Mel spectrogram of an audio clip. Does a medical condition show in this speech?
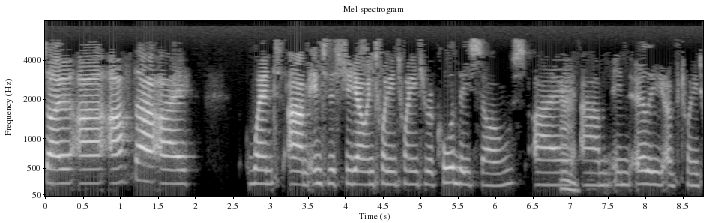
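Yes: cleft palate; congenital cleft palate, no palate roof at birth, repair surgeries at 18 months, palate later stretched; palate not closing correctly before revision, now projects with ease, more singing control.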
